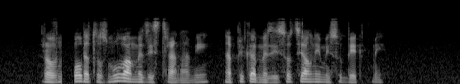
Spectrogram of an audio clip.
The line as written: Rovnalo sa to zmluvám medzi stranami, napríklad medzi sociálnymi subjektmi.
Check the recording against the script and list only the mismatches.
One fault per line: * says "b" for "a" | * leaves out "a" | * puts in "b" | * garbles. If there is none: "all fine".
all fine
